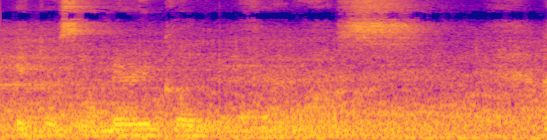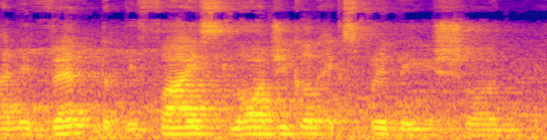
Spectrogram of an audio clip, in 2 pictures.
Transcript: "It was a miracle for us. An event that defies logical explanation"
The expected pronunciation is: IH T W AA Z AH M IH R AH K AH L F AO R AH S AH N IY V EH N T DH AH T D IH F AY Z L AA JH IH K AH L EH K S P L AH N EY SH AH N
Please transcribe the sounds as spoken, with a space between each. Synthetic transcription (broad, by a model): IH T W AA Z AH M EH R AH K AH L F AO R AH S AH N IY V EH N T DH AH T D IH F AY S L AA JH IH K AH L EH K S P L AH N EY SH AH N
